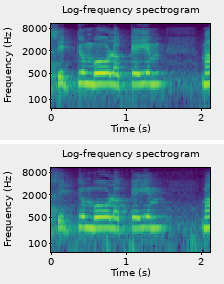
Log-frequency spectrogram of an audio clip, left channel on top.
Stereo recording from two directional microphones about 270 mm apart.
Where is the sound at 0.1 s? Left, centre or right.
Left.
